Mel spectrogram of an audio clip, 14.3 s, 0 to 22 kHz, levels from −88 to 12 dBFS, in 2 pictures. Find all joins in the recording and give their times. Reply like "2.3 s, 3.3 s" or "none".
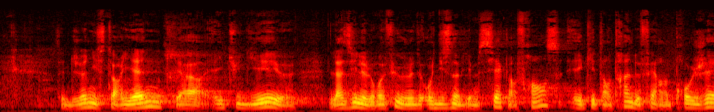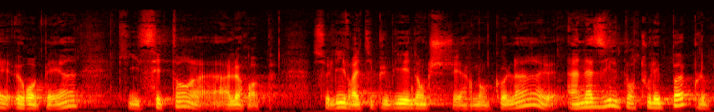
none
